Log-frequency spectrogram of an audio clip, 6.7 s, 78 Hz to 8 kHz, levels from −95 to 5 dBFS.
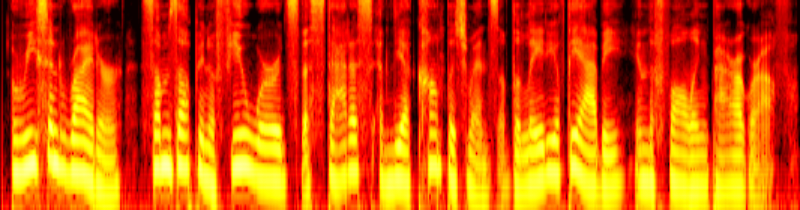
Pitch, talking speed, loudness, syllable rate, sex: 160 Hz, 215 wpm, -18 LUFS, 5.7 syllables/s, female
